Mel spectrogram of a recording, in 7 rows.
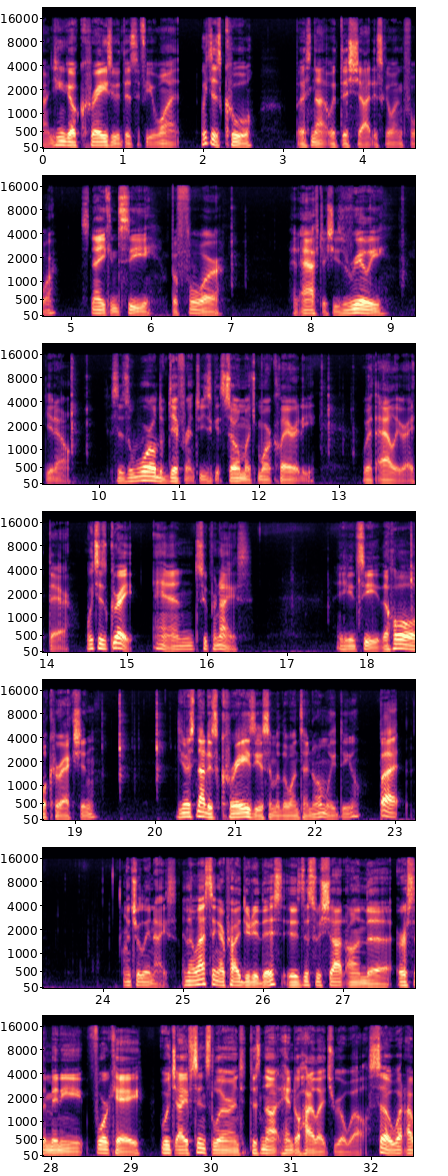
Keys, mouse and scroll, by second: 5.8 click, 7.1 ctrl+z, 8.7 ctrl+shift+z, 8.8 ctrl+shift+z, 12.8 ctrl+shift+z, 12.9 ctrl+shift+z, 14.6 typing, 17.5 alt+Num_Lock, 17.5-20.1 typing.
